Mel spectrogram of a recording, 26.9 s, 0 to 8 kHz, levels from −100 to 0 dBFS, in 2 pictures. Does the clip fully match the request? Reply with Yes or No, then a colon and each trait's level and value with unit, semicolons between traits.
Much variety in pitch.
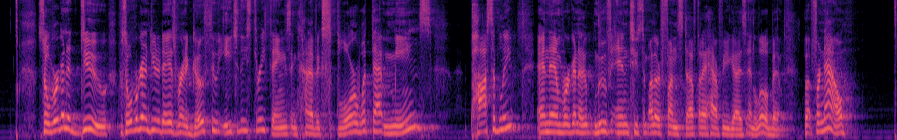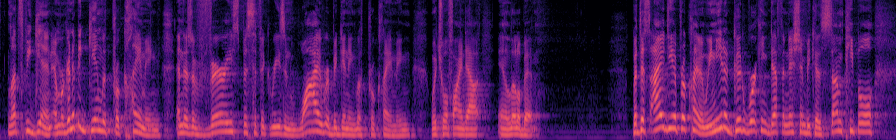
Yes: wide, 7.4 semitones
